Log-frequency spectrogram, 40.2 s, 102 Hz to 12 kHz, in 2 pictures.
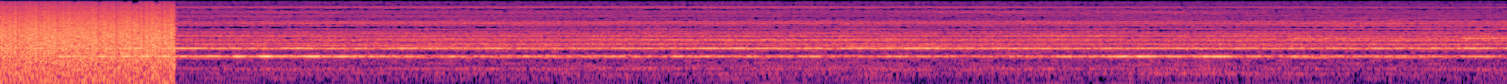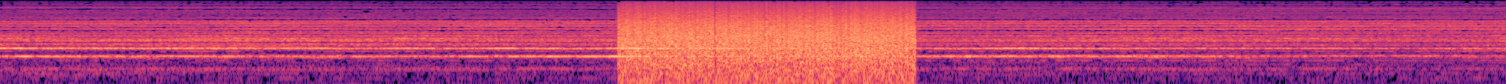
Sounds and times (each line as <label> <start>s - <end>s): heavily reverberated distortion 0.0s - 2.4s
slowly evolving dreamy ambient drone pad 0.0s - 40.1s
heavily reverberated distortion 28.3s - 32.4s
